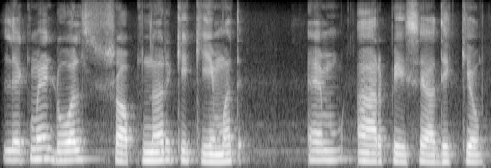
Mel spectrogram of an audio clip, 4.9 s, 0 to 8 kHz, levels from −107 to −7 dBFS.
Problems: constant background noise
